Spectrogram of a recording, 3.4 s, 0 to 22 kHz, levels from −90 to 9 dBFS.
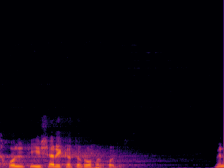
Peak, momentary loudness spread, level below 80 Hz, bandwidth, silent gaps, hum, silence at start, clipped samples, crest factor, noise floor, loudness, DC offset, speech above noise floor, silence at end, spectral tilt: -6 dBFS; 16 LU; -46 dBFS; 4.3 kHz; none; none; 0 s; under 0.1%; 20 dB; -72 dBFS; -24 LUFS; under 0.1%; 48 dB; 0 s; -8.5 dB/octave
